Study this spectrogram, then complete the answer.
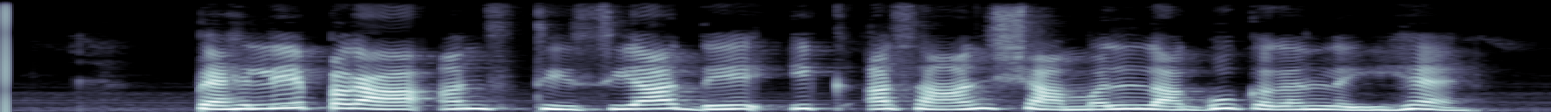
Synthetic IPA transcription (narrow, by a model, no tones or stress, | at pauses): pɛɦleːpəɾaːʔənst̪ʰiːsɪjaːd̪eːɪkaːsaːnʃaːməlːaːɡuːkəɾənləiːɦɛː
